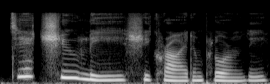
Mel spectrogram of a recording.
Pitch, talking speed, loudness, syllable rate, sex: 215 Hz, 110 wpm, -14 LUFS, 3.8 syllables/s, female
